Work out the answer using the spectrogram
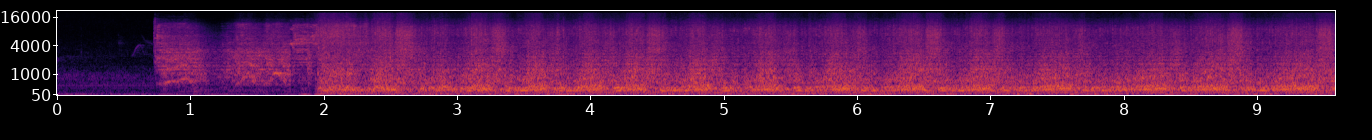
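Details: Freshly built Chevy Performance 454 big-block on engine run-in stand, first start: brief crank, catches cleanly, settles into steady even run with no misses; oil later seen from plastic oil-gauge line that hit the headers; normal engine start.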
